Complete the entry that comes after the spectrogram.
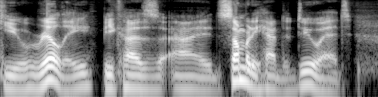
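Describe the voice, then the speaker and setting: In a very clean recording with a silent background, a man with an American accent talks at a moderate pace. He has an ordinary speaking voice, medium pitch and ordinary pitch variation. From Wisconsin, US. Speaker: bowling podcast host. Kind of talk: casual interview.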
